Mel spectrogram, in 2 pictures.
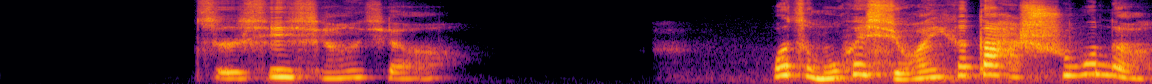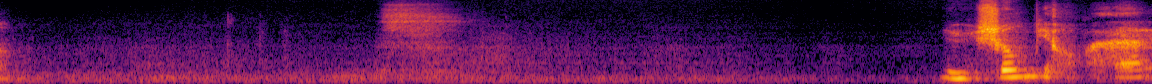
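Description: A young woman speaks sulkily, close by.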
